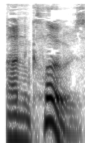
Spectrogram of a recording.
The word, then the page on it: unclose: British English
